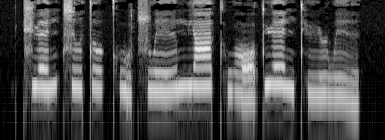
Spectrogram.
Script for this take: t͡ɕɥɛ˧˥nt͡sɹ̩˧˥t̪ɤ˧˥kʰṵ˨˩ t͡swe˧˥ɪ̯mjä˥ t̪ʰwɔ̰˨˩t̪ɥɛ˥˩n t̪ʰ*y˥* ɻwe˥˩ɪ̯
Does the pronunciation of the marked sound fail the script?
no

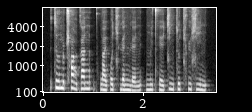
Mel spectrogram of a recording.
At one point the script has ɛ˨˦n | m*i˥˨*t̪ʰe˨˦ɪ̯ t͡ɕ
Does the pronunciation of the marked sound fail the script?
yes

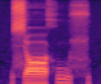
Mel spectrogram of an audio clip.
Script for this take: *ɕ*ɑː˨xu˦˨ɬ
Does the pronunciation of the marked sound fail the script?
no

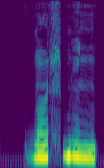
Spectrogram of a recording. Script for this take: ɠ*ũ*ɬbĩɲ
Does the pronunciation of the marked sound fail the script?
yes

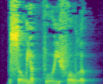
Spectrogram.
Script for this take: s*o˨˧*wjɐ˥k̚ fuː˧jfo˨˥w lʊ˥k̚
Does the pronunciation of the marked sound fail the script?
no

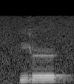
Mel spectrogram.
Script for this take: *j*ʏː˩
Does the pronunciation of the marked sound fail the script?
no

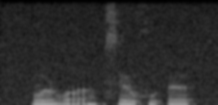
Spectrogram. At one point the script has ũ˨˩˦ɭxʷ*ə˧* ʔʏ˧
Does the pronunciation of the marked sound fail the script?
yes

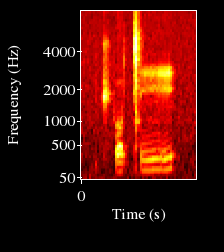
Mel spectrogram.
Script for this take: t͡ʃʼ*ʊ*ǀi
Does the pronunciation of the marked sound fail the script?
no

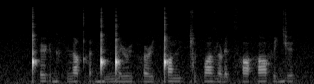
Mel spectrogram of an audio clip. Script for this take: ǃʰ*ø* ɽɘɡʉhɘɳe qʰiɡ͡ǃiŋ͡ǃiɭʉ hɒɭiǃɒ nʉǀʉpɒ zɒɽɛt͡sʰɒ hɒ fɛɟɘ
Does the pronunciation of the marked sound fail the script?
yes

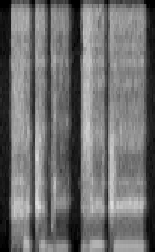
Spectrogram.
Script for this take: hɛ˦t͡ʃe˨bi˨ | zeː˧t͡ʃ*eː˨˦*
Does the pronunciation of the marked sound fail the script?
yes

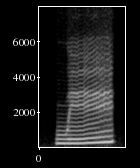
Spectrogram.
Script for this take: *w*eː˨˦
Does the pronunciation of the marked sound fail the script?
no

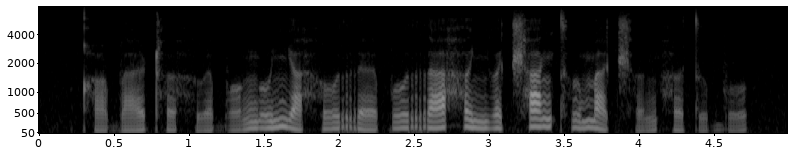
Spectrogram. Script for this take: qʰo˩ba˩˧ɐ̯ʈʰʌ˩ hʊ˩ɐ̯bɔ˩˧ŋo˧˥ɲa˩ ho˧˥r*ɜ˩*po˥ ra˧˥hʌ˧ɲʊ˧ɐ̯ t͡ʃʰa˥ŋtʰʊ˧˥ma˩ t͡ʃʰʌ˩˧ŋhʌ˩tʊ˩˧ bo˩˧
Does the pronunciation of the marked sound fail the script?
no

